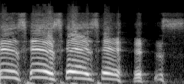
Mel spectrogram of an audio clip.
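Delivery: loud, high-pitched villainous tone. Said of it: "he proclaims the sword his!".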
